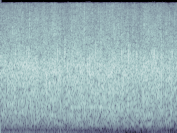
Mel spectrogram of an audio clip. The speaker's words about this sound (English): Yeah, wait for the, you gotta wait for them to clap, Joe.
